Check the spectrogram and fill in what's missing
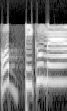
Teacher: यहाँ बा मुशद्दद है, बा हरूफ कलकला में से है, तो इसे जमाओ के साथ पढ़ना है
